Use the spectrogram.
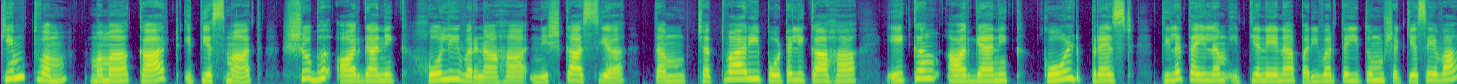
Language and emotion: Sanskrit, neutral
